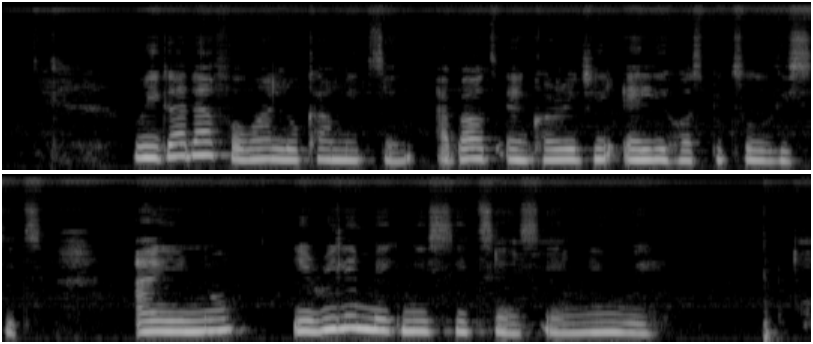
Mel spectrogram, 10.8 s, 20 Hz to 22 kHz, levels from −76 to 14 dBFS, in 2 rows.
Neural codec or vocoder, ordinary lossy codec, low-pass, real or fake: none; none; 19.8 kHz; real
